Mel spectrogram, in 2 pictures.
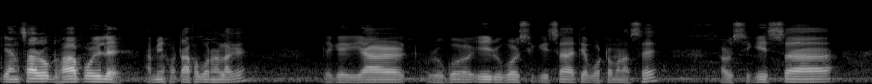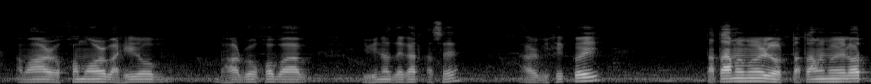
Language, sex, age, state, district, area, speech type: Assamese, male, 45-60, Assam, Lakhimpur, rural, spontaneous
